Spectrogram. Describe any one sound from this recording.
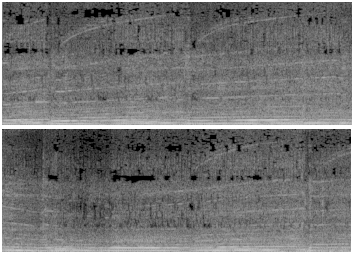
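A racing car engine roars steadily, its pitch dipping briefly at each gear shift.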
